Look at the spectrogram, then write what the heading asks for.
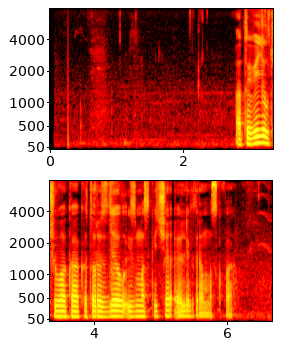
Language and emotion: Russian, neutral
